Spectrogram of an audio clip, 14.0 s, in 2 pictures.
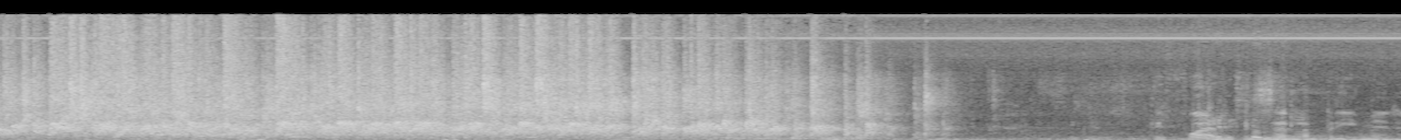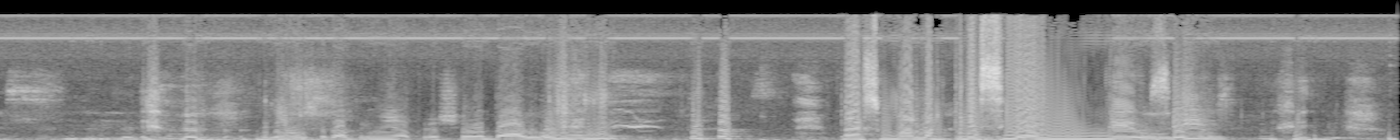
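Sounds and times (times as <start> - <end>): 
audience applause at a book presentation: 0.0 - 4.9
speech: 6.0 - 13.9
laughter: 7.3 - 8.9, 9.7 - 11.2, 13.0 - 13.9.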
